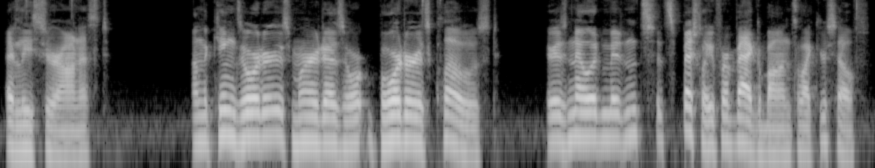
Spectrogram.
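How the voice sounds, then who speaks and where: A man voicing a stern male gate guard in a game, formal and curt, turning loud and high. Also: expressive, normal speed, clean tone, natural voice. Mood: officious.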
